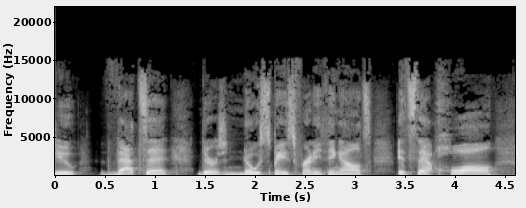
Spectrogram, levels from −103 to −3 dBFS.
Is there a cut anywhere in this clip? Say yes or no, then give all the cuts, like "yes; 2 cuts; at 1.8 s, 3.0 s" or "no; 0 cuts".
yes; 1 cut; at 3.4 s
